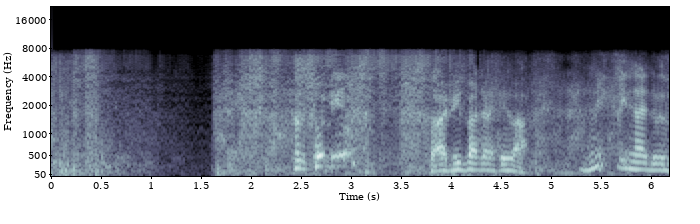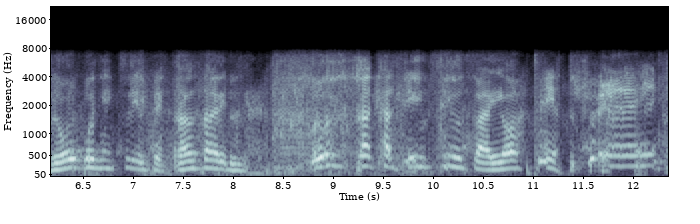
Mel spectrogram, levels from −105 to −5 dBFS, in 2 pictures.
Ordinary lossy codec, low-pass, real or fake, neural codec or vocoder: Opus, 16 kbps; 7.2 kHz; fake; codec, 24 kHz, 1.5 kbps, HILCodec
